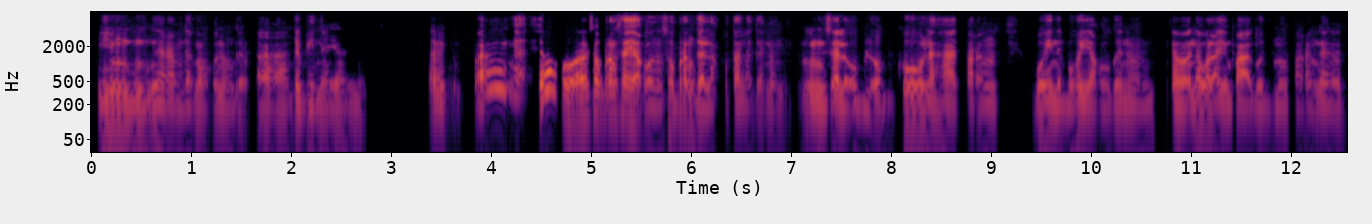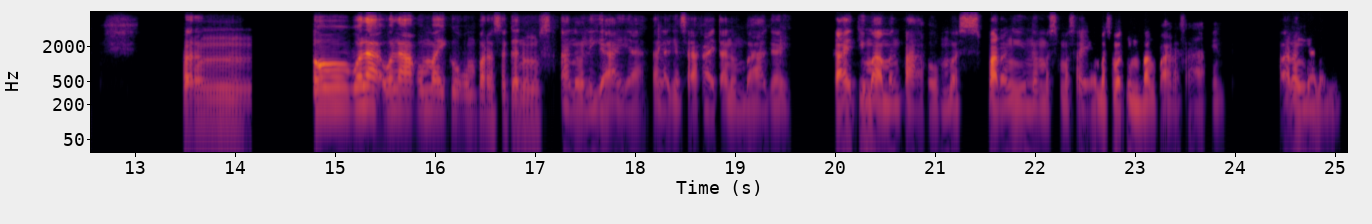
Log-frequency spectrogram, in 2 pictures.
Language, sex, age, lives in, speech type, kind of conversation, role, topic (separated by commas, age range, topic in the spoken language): Filipino, male, 30-34, Philippines, conversation, unstructured, none, Ano ang isang simpleng karanasan na hinding-hindi mo malilimutan?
